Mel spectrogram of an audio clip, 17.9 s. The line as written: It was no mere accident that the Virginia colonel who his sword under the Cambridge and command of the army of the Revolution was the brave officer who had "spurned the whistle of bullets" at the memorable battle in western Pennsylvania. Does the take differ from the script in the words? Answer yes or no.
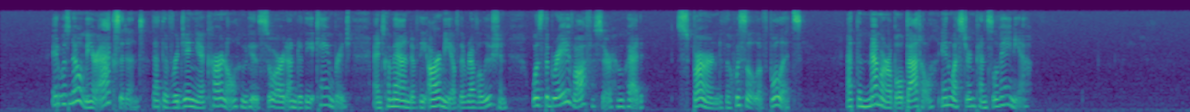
no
